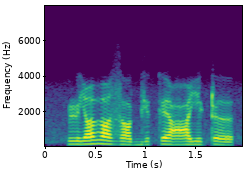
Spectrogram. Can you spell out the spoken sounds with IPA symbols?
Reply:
ɭi ðˤɛzɒbʲəkɛ ʕiʈə

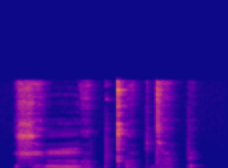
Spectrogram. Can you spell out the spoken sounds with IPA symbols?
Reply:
xɛ̤mːɔ̤pkʼɔ̤pdˤɛ̤p

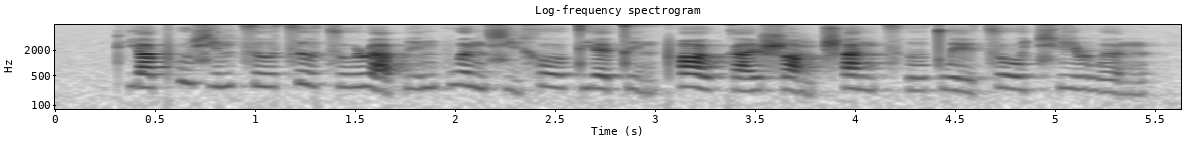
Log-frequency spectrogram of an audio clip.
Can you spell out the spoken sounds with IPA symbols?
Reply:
pʰjä˨˦pʰu˥˨ɕi˨˦n t͡sɹ̩˨˦t͡sɹ̩˥˨t͡su˨˦ ɻä̰˨˩pi˨˦nfwə˥˨n ɕḭ˨˩xo˥˨ʊ̯ t̪jɛ˨˦t̪ḭ˨˩npʰɑ˥˨ʊ̯ka˨˦ɪ̯ ʂɑ̰˨˩ŋʈ͡ʂʰa˥˨n t͡sʰɹ̩˨˦t̪wḛ˨˩ɪ̯t͡so˥˨ʊ̯t͡ɕʰi˦ ɻwə̰˨˩n

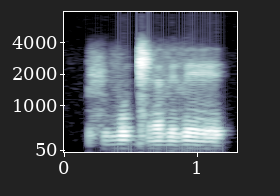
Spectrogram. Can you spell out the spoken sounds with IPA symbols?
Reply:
ɬṳvo ɡ͡ǁɛːveveː

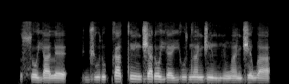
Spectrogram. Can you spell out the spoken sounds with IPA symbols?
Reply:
so˨ja˨lɛ˨ | d͡ʒu˧ɾu˦ka˦ tĩ˦d͡ʒa˦ɾo˦˨jɛ˨˦ ju˧dã˧d͡ʒĩ˨ bĩ˨wã˧ d͡ʒɛ˨wa˨

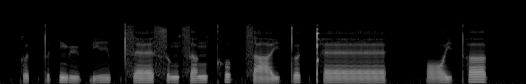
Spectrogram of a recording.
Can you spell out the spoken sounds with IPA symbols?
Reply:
kɵ˧t̚t̪ɪ˥k̚myː˨p̚jiː˥p̚ t͡sɛː˨˧sʊ˨ŋsɐ˧ŋ kʰʊ˥k̚ saː˨jt̪ɵ˥t̚pʰɛː˧ | ɔː˨jt̪ʰɐ˥k̚

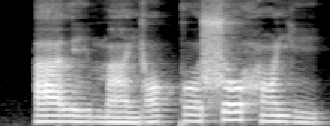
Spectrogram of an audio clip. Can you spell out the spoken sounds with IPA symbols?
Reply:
a˧li˨mã˨jɔ˨˦ ko˧so˦hɔ̃˧ji˨

